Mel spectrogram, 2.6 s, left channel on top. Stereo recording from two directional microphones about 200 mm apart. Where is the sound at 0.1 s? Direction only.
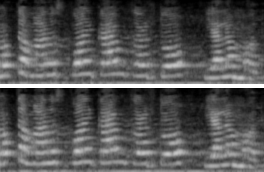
35° right (ahead or behind).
